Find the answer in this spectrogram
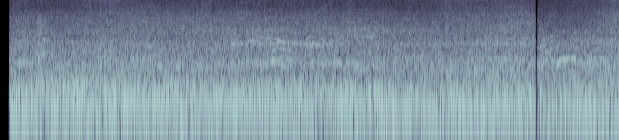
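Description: Steady road traffic noise with indistinct voices of a gathered crowd mixed in.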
